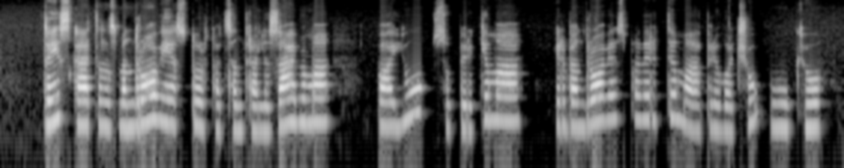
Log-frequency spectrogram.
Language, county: Lithuanian, Klaipėda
